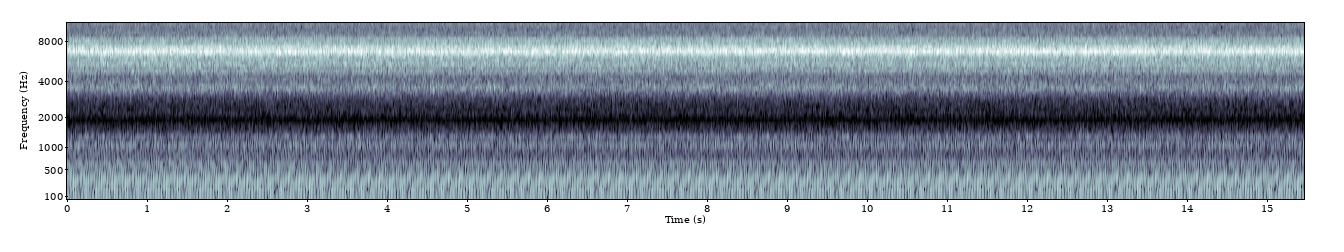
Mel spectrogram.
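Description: Steady low motor drone with fast regular pulsing, about 214 per minute; a nebulizer compressor running continuously.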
